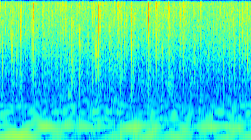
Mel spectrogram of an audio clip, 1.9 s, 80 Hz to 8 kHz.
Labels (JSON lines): {"label": "biophony, midshipman", "recorder": "SoundTrap 500"}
